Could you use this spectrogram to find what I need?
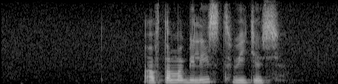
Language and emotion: Russian, neutral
